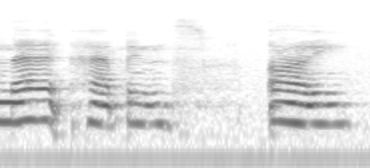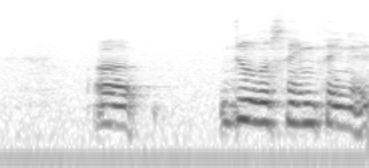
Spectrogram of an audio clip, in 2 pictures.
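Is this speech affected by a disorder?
Yes: cerebral palsy; wheelchair user, past surgeries.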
